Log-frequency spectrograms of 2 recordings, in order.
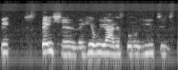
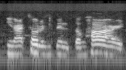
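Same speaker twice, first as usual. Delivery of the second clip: normal talking voice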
